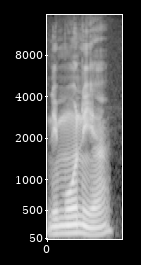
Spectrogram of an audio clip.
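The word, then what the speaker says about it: pneumonia: बाद है निमोनिया निमोनिया निमोनिया की स्पेलिंग प्राइस में पीस साइलेंट है कि निमोनिया कि यह निमोनिया मैं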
